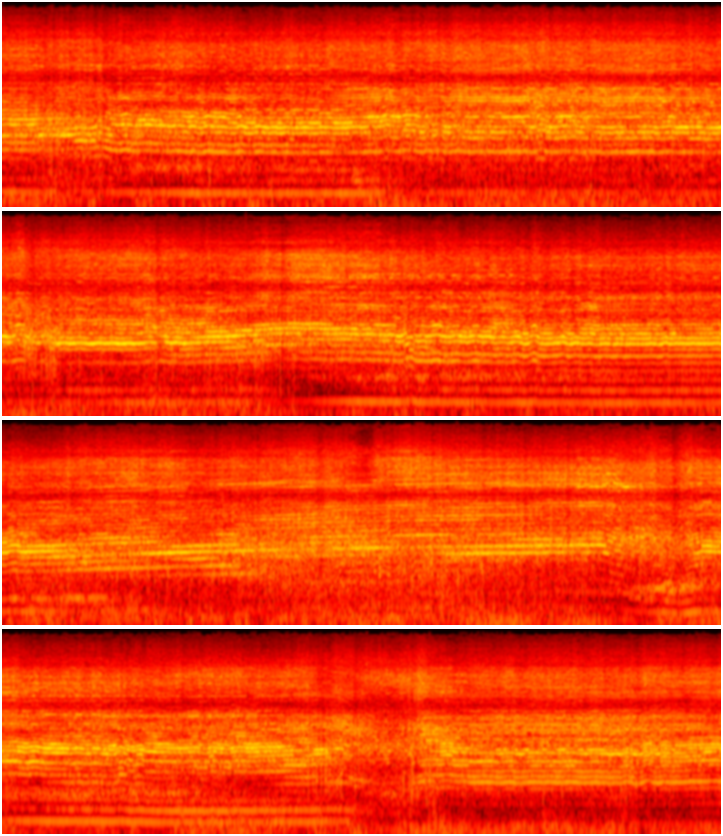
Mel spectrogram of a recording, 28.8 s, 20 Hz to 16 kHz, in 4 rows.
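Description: KA100 100cc two-stroke kart engine at racing speed on a lap, its pitch climbing steadily along the straights and dropping sharply several times as the driver brakes for corners, then climbing again.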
